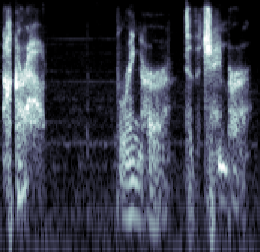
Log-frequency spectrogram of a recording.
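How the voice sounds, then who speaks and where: A man voicing an old great-grandmother witch's ghost in a frail, breathy, eerie whisper, as whispered role-play at a tabletop game. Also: deep voice, wildly swooping pitch, slow, bright, forceful tone, highs cut off, exaggerated voice. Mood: scheming. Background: music.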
